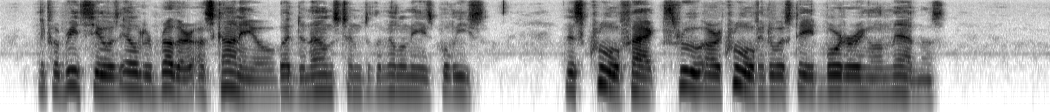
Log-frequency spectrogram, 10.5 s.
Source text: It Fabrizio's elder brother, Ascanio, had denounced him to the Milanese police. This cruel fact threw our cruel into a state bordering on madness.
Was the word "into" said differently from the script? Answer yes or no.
no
